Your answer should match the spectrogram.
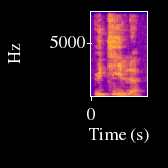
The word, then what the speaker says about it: utile: un outil le substantif on ne prononce pas le l et utile un U et un L qui est bien prononcé c'est l'adjectif donc pour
